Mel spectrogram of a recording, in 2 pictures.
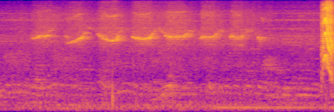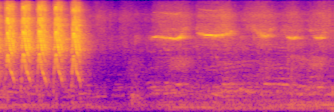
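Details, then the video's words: Parrot giving rapid high chirps repeated about twice a second, broken by a loud run of six harsh, broadband squawks before the soft chirping resumes. "parrot Chirping sound"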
